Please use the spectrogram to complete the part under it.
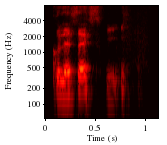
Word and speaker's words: Kulusevski: How do you say his name? – Kulusevski. Yeah, he said it correctly.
